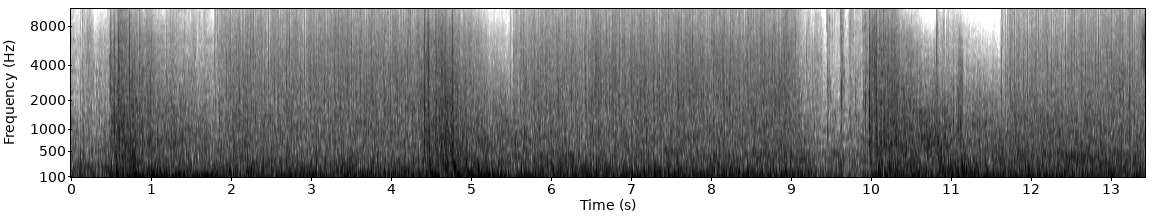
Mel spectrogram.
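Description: Weapons fire in battle in the Duet Night Abyss game: heavy booms and blasts layered into a dense, loud, continuous roar of combat, dropping out briefly a couple of times before surging back.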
